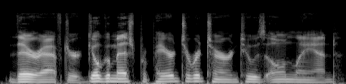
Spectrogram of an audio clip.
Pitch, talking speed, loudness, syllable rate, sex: 120 Hz, 155 wpm, -19 LUFS, 4.9 syllables/s, male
